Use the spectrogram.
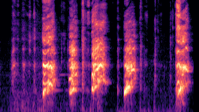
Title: A girl who got a very funny hiccup.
